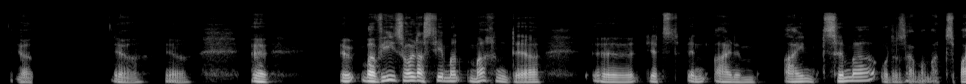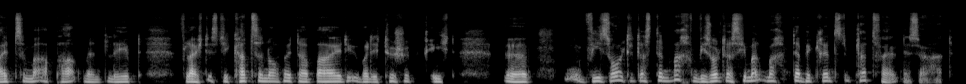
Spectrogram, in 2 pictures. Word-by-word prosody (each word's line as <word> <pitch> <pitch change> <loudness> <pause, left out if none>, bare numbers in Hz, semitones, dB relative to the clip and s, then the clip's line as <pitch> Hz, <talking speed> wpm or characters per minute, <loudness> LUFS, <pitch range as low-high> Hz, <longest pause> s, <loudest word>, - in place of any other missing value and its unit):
Ja. - - -3 0.8
Ja, 105 -1 -3 0.2
ja. 100 +2 -5 0.6
Äh, - - +5 0.7
äh, 145 -1 +5
aber 150 -5 +9
wie 200 +4 +6
soll 175 0 +6
das 160 -6 +5
jemand 155 -3 +1
machen, 145 -4 0
der, 115 +2 +2 0.5
äh, 110 -1 +1
jetzt 125 -2 -2
in 135 -2 -2
einem 110 -2 -1 0.2
Ein-Zimmer 135 +7 +3
oder - - -6
sagen - - -7
wir - - -8
mal, - - -11
Zwei-Zimmer-Apartment 125 -3 -1
lebt? 125 0 -3 0.3
Vielleicht - - +2
ist - - -5
die - - -4
Katze 150 0 +2
noch 140 -3 0
mit 155 -1 -1
dabei, 130 +1 +4
die 160 - -5
über 130 -5 0
die 120 -1 -3
Tische 145 +1 -3 0.2
kriecht. 65 -1 -4 0.5
Äh, 120 -4 +4 0.4
wie 145 +7 -3
soll 175 +5 +1
der 155 - -6
das 160 -1 -2
denn 175 -4 -1
machen? 195 -10 -4
Wie 135 - +1
soll 155 +4 +3
das 165 +1 0
jemand 175 +1 0
machen, 160 -3 -4
der 170 - +6
begrenzte 160 +4 -3
Platzverhältnisse 185 +2 -5
hat? - - -15
140 Hz, 160 wpm, -26 LUFS, 120-160 Hz, 0.8 s, aber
